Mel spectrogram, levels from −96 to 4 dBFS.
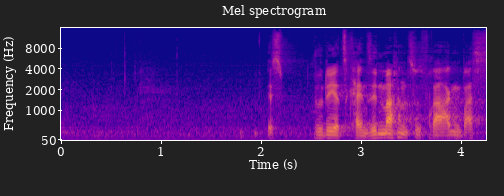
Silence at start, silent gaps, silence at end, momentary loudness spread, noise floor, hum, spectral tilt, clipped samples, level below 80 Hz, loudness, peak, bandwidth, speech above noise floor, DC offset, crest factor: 2.05 s; none; 0 s; 17 LU; -65 dBFS; none; -4 dB/octave; under 0.1%; -72 dBFS; -34 LUFS; -12 dBFS; 15.5 kHz; 31 dB; under 0.1%; 26 dB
